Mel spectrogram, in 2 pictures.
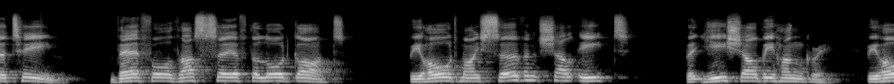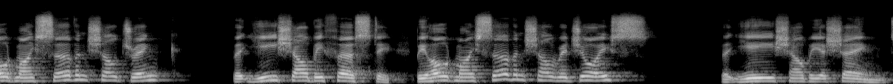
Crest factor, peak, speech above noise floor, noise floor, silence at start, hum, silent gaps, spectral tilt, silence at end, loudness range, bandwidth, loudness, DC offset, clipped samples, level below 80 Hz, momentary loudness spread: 16 dB; -2 dBFS; 55 dB; -73 dBFS; 0 s; none; none; -3.5 dB/octave; 0 s; 2 LU; 12 kHz; -18 LUFS; under 0.1%; under 0.1%; -66 dBFS; 11 LU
